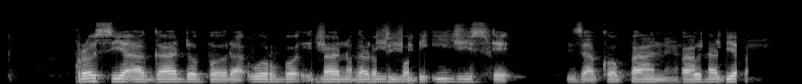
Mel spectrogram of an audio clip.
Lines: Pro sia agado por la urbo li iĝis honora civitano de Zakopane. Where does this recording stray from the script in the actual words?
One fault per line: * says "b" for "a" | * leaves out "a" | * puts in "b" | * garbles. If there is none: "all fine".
* garbles
* leaves out "honora civitano"
* garbles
